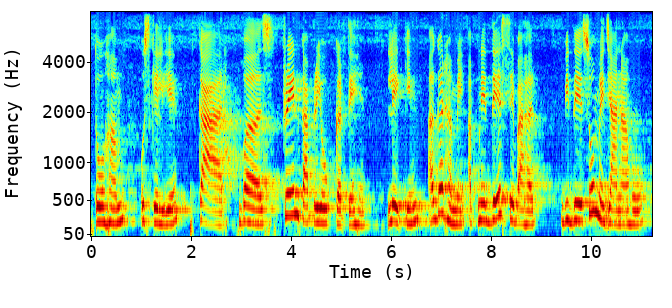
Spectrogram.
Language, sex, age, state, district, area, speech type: Hindi, female, 30-45, Uttar Pradesh, Sonbhadra, rural, spontaneous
